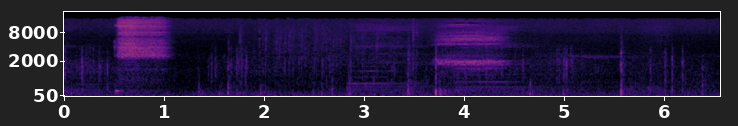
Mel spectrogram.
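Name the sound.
fireworks exploding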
